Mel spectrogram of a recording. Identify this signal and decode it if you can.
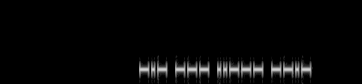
Morse code, heard as a keyed tone, about 40 wpm, 700 Hz. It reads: KO2Q
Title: USA Call Signs - 4 Characters - Repeated 2x - 40wpm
